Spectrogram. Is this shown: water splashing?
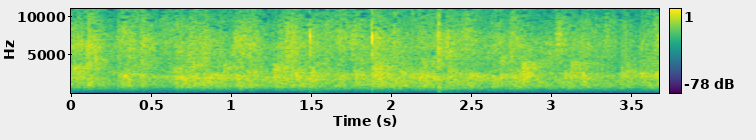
no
